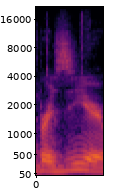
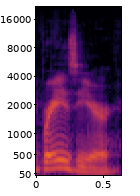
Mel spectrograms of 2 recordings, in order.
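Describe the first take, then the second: First: The first syllable sounds like 'bra'. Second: The first syllable rhymes with 'lazy'. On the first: The speaker calls it wrong. "Not a brazier, which is like a bra" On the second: The speaker calls it right. "as in lazier"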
